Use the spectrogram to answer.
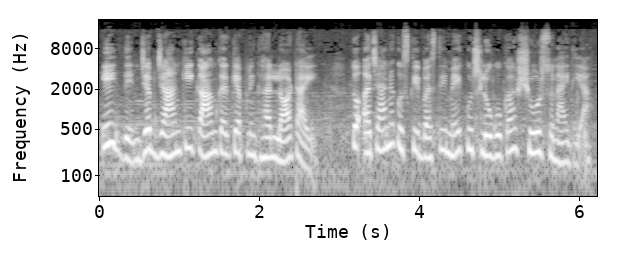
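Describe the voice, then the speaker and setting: A woman narrating a cartoon story in a steady, plain storytelling voice. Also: medium pitch, normal speed, faint music behind.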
